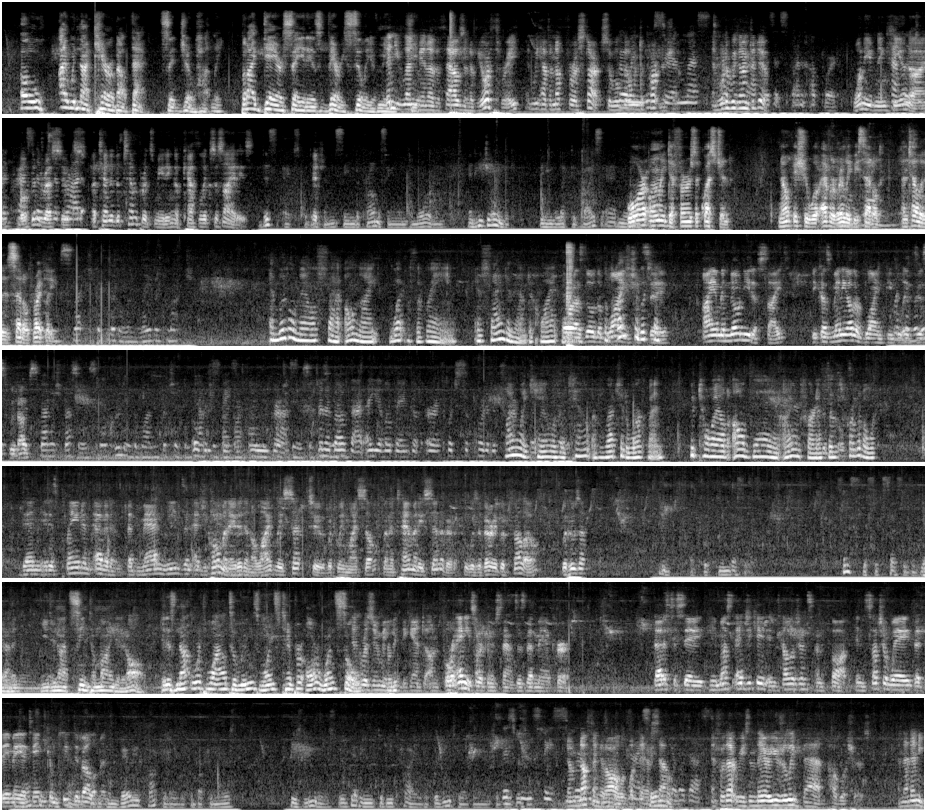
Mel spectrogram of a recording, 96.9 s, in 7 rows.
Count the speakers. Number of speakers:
nine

